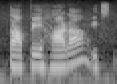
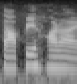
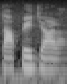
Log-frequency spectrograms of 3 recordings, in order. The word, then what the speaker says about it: Tapejara: Tapehara, it's called Tapehara and not Tapejara because the spelling is actually Spanish, and J is actually pronounced as H in Spanish language.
